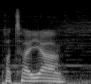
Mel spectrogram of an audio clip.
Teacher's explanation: the correct way to pronounce the name of the city is by stressing the last syllable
